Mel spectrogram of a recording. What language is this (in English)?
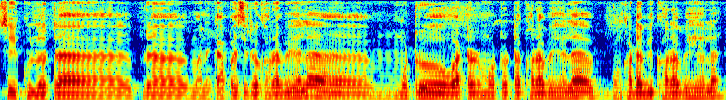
Odia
